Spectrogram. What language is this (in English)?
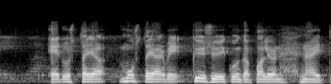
Finnish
